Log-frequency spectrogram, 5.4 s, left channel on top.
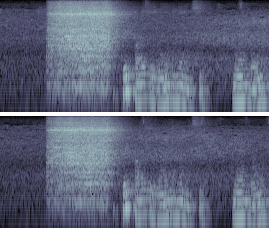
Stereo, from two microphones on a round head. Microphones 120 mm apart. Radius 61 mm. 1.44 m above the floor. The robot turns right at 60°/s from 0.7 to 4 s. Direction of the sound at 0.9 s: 80° right.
